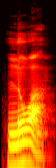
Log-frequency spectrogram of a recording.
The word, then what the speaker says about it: Noah: now check how a German native speaker would pronounce the name Noah Noah the next name is Leon Leon is the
